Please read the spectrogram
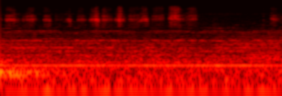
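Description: Whiteboard marker writing on a whiteboard: faint, quick, high strokes as the letters go down, over a low steady hum.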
